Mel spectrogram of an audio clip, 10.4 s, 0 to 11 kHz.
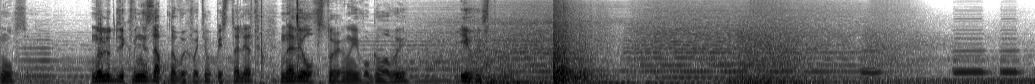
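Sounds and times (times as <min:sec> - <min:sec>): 
speech: 0:00.0 - 0:05.3
car horn honking on a heavy motor vehicle driven through a crowd: 0:05.1 - 0:10.3.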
